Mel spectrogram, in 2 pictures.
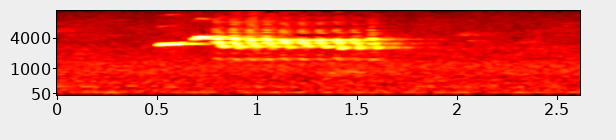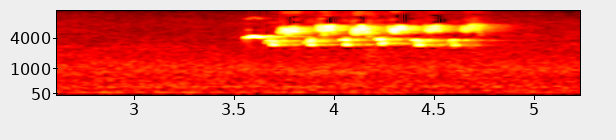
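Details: Japanese robin on the last day of a six-day stay at a field, singing nearby in dim light: a thin lead-in whistle then a fast, bubbling trill, repeated once after a three-second pause.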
